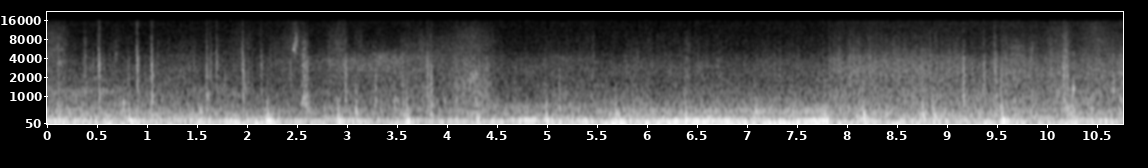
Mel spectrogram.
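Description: Inside a vehicle driving on a wet road: a steady low engine and tyre rumble with the hiss of wet tyres and rain, and scattered small ticks and taps.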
